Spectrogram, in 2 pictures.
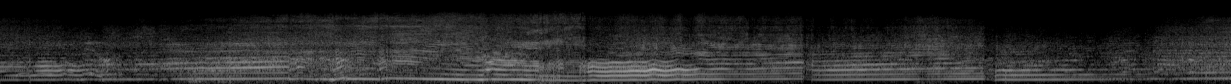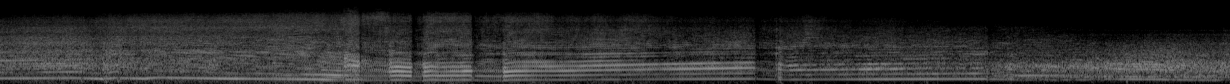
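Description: Racing car engines rise in pitch and drop sharply at each gear change.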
